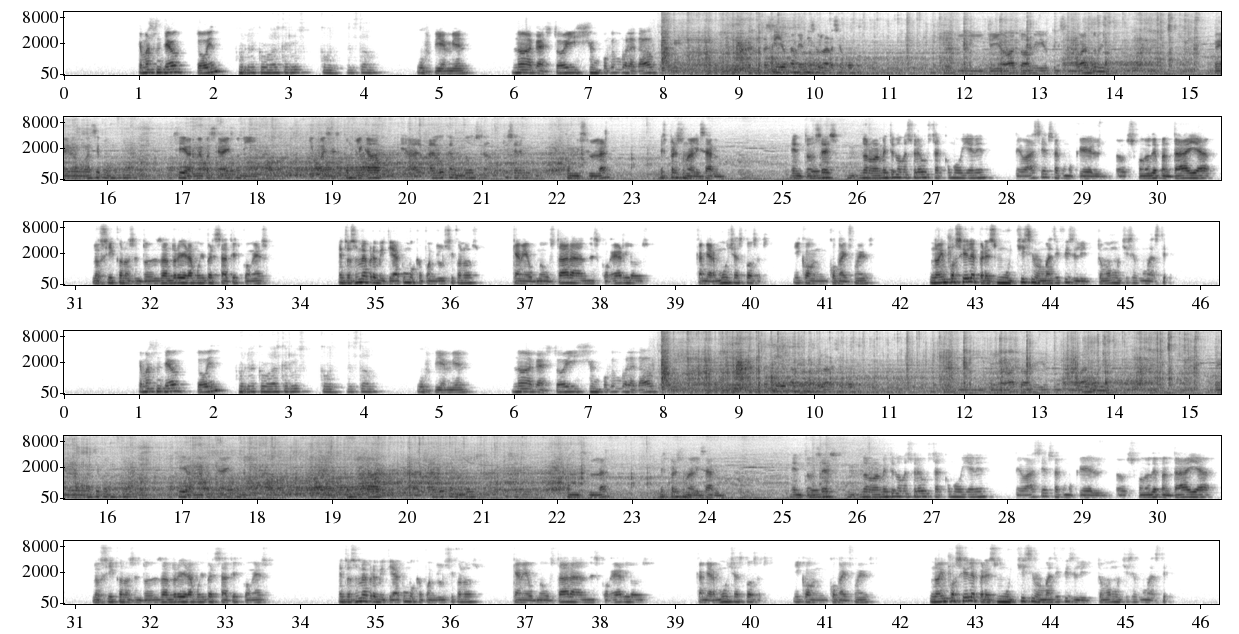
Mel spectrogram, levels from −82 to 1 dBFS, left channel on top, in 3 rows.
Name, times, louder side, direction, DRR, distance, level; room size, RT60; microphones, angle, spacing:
voice 1, 1.0-2.2 4.7-5.4 6.0-8.3 9.1-10.7 11.9-13.9 15.3-16.1 16.9-18.1 18.7-21.8 22.1-22.8 23.4-24.3 25.1-27.8 28.1-30.7 31.2-33.6 34.5-36.4 36.8-38.6 39.3-40.2 40.6-41.6 42.4-45.5, left 3 dB, 50° left, 0.7 m, -24 dB
voice 2, 2.3-4.2 11.5-12.0 15.7-16.6 25.1-25.7, equal, 10° right, 1.1 m, -28 dB
Skateboard, 7.8-26.5, right 2 dB, 30° right, 1.0 m, -26 dB
sound 1, 11.7-25.1, right 2 dB, 65° right, 1.6 m, -37 dB
15.0 x 7.3 x 3.2 m
head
